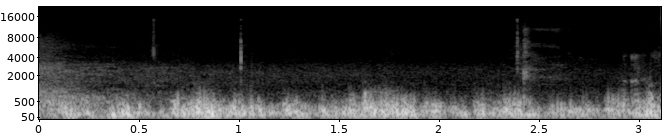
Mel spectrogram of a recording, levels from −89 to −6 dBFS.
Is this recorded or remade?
recorded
